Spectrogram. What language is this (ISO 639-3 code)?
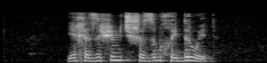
abk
